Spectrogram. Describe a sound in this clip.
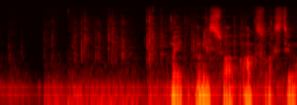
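Computer keys clatter under typing fingers.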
